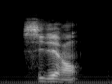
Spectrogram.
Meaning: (adjective) baffling, flummoxing; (verb) present participle of sidérer
- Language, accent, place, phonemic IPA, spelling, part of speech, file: French, France, Lyon, /si.de.ʁɑ̃/, sidérant, adjective / verb, LL-Q150 (fra)-sidérant.wav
